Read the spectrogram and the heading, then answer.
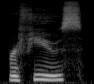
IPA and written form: rɪˈfjuz (Refuse)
